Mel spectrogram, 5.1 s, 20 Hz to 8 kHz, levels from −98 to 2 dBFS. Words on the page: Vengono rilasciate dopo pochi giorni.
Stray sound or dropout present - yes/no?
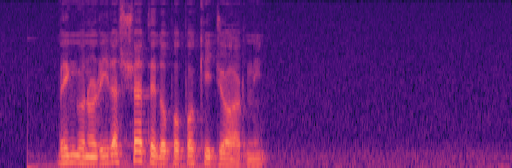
no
